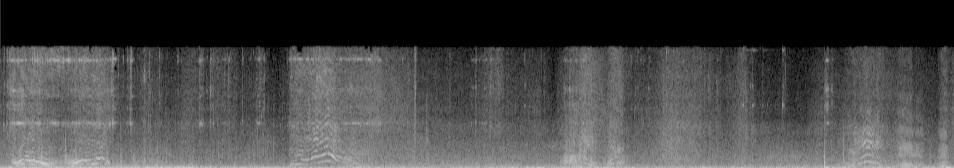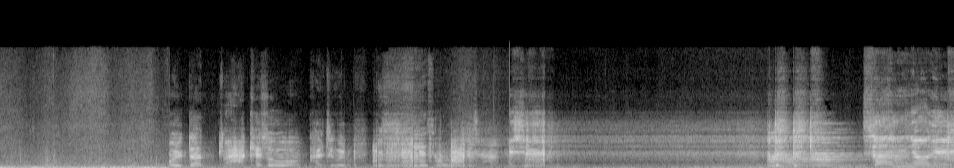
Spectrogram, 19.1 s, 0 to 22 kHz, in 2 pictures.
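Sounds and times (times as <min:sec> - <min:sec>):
tent zipper rasping: 0:00.0 - 0:04.2, 0:04.8 - 0:07.5, 0:08.2 - 0:10.8
wind buffeting tent: 0:00.0 - 0:17.2.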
